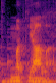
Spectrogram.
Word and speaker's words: Mutyala: sitting here with Deepica Mutyala. You said it right. I nailed it. We were talking about, is it a tuh sound or a thuh sound?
